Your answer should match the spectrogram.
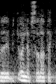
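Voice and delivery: ordinary delivery

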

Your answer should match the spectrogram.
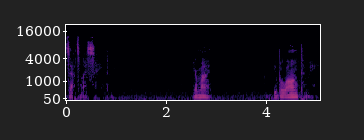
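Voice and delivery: soft, intimate whisper of love; tender whisper. Acted. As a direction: hush it gently like to a child. God voiced tenderly, whispered.

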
